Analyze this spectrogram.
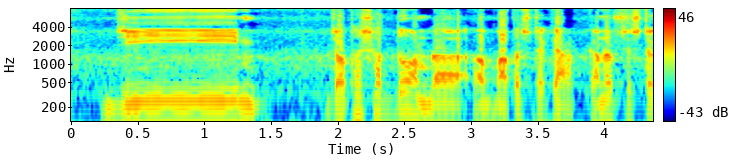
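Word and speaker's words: ج: Lesson 16 হচ্ছে জিম। যখন আমরা শুধু হারফটা পড়বো হারাকা ছাড়া, যদি হারফটা পড়ি শুধু, জিমের নুকটা হচ্ছে নিচের দিকে আর জিমে বাতাস বন্ধ থাকবে, জিম, জিম, জিম।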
